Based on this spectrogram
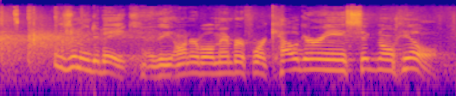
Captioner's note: some applause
